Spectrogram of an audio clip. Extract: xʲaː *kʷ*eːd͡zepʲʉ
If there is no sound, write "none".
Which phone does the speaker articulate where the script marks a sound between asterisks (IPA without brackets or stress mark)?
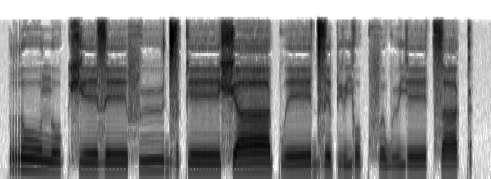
kʷ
